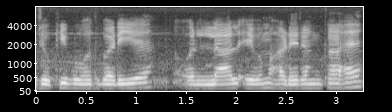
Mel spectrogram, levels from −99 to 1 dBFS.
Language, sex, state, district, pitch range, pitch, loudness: Hindi, male, Bihar, West Champaran, 140-155 Hz, 145 Hz, -14 LUFS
